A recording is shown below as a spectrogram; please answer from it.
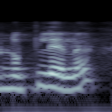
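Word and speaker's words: Dupleix: French जे governor होते Joseph francs डुप्ले असं होतं स्पेलिंग पण त्याला डुप्ले असं म्हटलं जातं डुप्ले यांनी सुरुवात केली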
